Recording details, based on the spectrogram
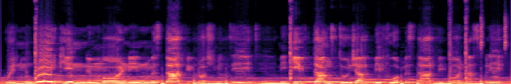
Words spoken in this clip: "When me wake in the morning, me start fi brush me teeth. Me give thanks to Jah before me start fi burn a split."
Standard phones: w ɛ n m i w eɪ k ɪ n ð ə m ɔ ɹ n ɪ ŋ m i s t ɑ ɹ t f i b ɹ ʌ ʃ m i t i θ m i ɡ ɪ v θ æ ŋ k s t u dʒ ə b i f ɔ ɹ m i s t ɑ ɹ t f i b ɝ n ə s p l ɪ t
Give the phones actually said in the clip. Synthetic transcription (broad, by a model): w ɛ n m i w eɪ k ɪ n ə m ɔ ɹ n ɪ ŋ m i s t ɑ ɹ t f i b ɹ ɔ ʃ m i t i m i ɡ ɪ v t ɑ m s t u dʒ ə b i f ɔ ɹ m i s t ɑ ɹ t f i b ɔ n ə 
